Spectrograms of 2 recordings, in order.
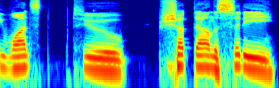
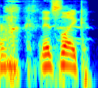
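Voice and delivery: ordinary delivery

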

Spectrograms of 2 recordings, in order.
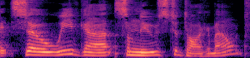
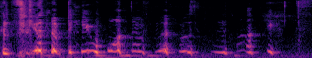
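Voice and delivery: laughing; 10 dB quieter than usual. Real, not acted. Laughing resigned remark.

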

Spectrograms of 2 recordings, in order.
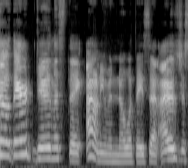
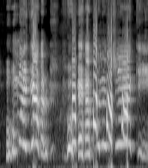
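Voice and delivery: high, loud quote through laughter; laughing mock shock; 9 dB louder than usual. Podcaster quoting Ty's shocked discovery, laughing in mock horror. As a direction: cry out in mock horror while cracking up.

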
